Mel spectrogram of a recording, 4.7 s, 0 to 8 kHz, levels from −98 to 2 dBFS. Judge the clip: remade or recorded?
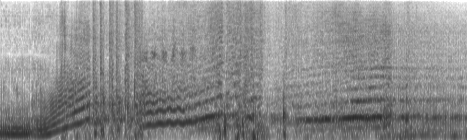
remade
